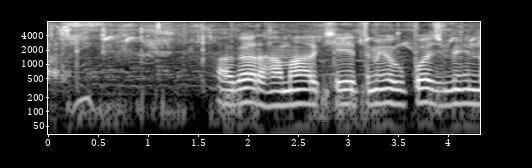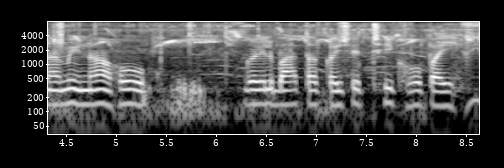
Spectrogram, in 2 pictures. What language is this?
Bhojpuri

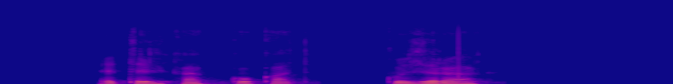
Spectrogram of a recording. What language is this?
Mari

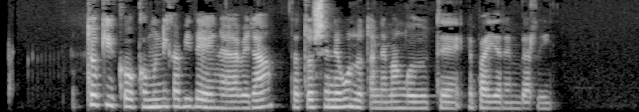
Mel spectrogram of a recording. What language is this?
Basque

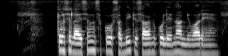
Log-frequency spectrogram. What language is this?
Hindi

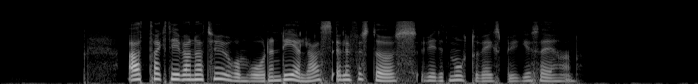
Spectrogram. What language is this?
Swedish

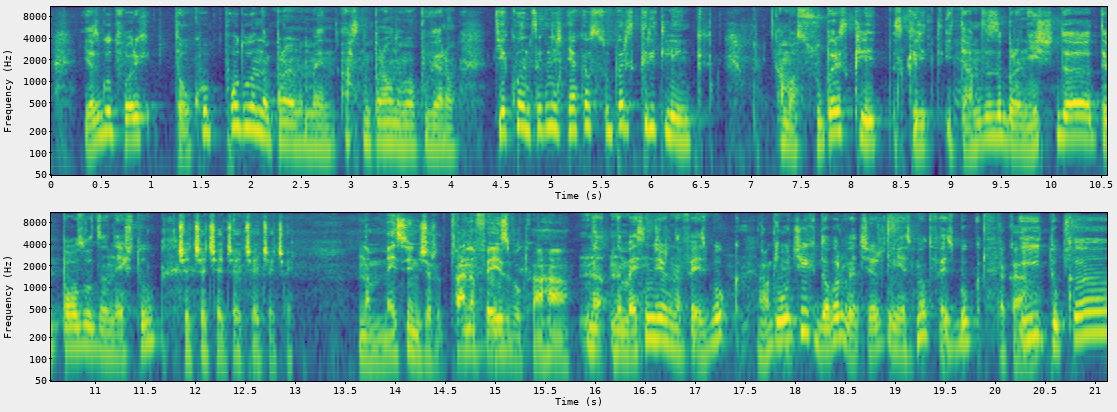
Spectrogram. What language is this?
Bulgarian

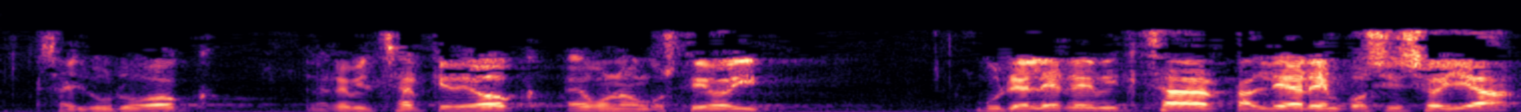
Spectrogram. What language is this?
Basque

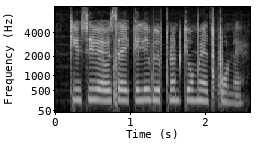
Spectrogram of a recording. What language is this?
Hindi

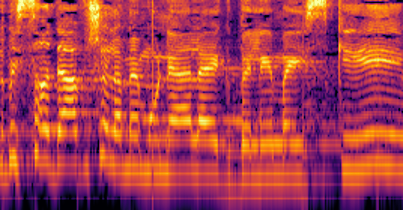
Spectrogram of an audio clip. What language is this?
Hebrew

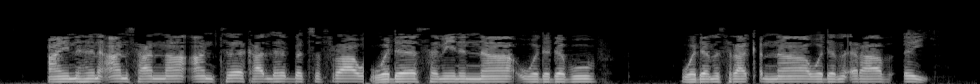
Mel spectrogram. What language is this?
Amharic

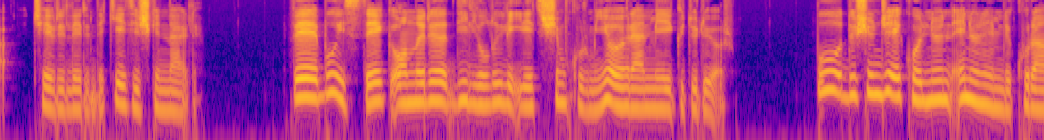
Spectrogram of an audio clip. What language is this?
Turkish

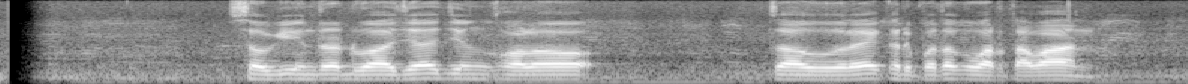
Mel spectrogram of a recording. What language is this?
Sundanese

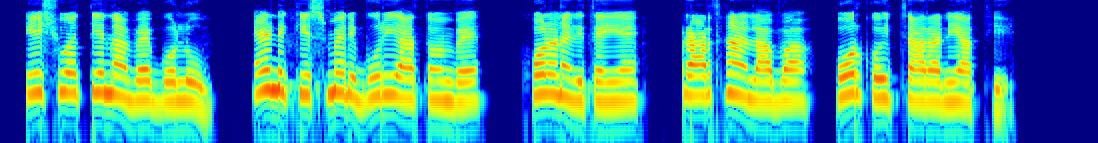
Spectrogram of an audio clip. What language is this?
Kullu Pahari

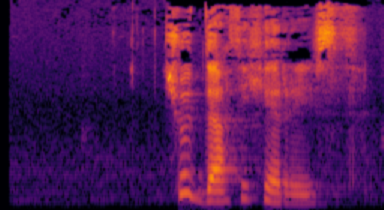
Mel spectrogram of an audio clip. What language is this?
Kabyle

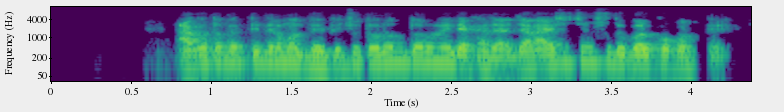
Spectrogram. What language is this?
Bangla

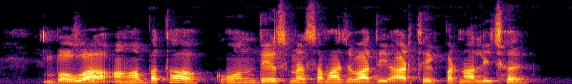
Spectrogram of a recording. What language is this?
Maithili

